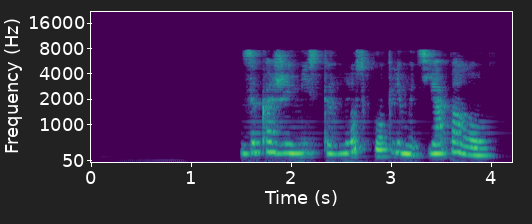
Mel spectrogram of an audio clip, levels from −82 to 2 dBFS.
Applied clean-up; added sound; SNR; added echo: neural mask model DeepFilterNet 3.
